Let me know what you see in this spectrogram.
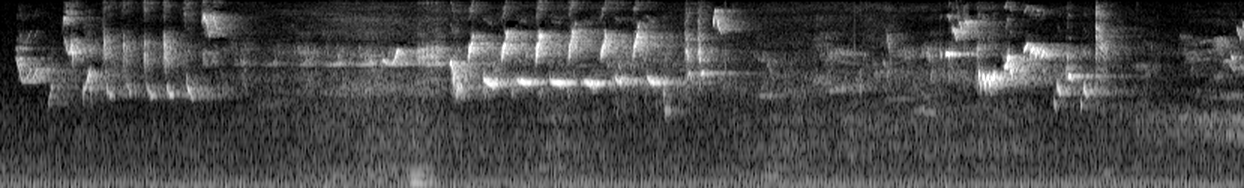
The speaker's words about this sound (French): Le rossignol Philomène. Vous l'entendez de jour, même de nuit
